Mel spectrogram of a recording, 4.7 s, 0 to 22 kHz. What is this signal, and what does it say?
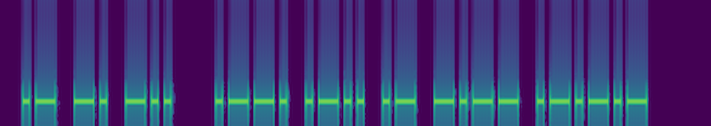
Morse code, heard as a keyed tone, about 28 wpm, 700 Hz. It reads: AND PLAY.
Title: Sentences from Top 1300 Words 28wpm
